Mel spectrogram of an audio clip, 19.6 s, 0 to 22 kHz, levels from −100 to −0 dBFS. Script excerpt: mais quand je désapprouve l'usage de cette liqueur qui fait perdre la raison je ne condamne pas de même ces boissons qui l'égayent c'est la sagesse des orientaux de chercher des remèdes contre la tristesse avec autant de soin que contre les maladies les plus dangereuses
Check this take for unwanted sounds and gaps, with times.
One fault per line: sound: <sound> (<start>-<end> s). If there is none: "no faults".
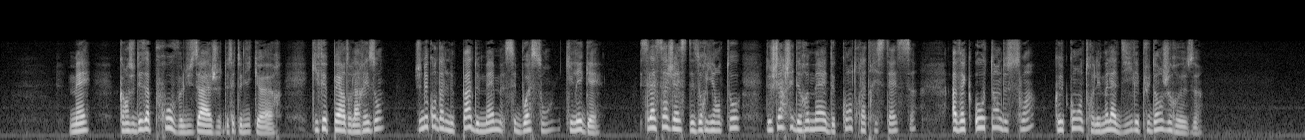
no faults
